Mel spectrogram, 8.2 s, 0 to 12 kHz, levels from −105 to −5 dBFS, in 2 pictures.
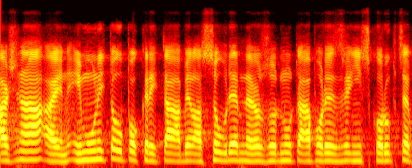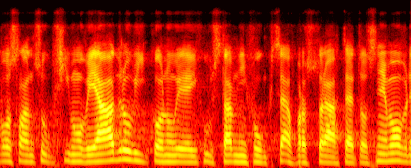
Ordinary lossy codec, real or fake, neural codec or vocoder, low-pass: Opus, 32 kbps; real; none; 7.2 kHz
